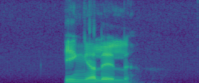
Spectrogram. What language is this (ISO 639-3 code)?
swe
